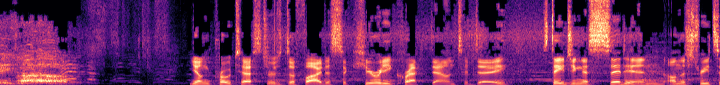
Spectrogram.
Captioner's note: chanting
